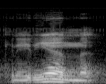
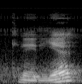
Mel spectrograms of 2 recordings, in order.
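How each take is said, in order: First: Canadienne with a clear final N; N sounded. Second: Rising canadien without the N; silent N. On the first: Teacher models the form for the girls, N said. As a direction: finish canadienne on the N. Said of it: "If I really hit that N". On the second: Teacher models the boys' form, N unsaid in canadien. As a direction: stop canadien on its vowel. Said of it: "I'm gonna exaggerate it for you". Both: Shown as a demonstration.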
